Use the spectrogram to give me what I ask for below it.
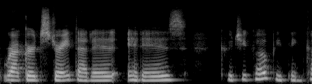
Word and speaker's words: Kuchi Kopi: It's spelled K-U-C-H-I-K-O-P-I. So, you know, there were a lot of ways I could have gotten this wrong and I got it right.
